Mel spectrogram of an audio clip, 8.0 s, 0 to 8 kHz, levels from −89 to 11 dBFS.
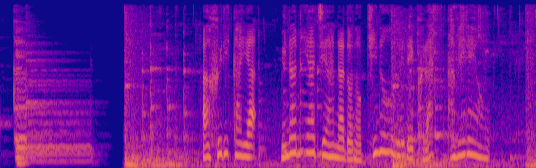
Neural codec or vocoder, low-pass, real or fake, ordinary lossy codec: vocoder, 22.05 kHz, 80 mel bands, Vocos; 7.2 kHz; fake; none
